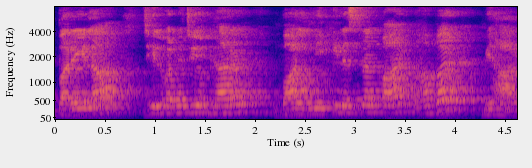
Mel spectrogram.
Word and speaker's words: वाल्मीकि: बिहार, ठीक है, तो बिहार में वाल्मीकि नेशनल, वाल्मीकि होता है वैसे प्रोनाउंस के लिए, ठीक है, लेकिन बिहार में नेशनल पार्क कौन सा?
